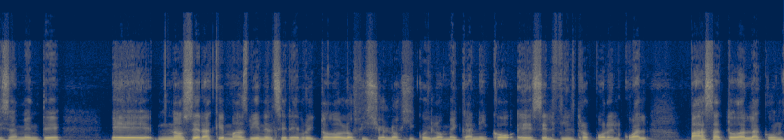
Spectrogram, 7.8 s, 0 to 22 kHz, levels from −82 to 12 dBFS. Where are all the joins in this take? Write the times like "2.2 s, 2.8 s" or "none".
none

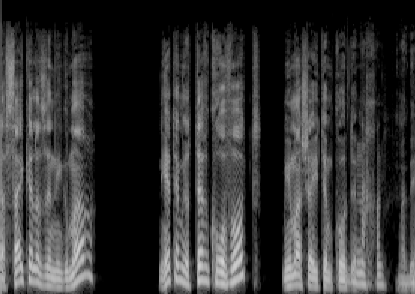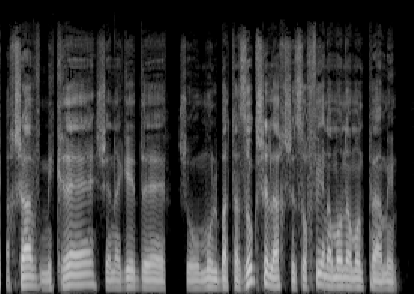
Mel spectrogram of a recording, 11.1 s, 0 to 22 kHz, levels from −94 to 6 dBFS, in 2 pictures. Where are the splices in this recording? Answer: 5.5 s, 7.7 s, 9.8 s

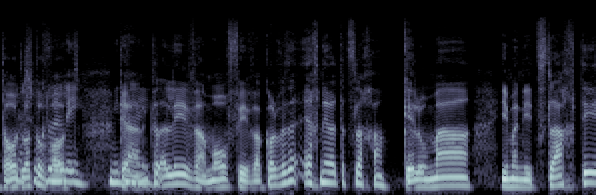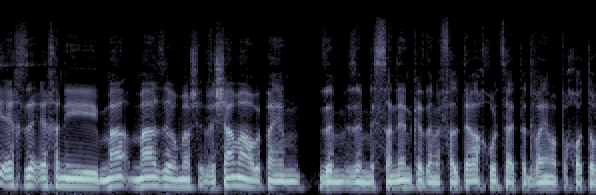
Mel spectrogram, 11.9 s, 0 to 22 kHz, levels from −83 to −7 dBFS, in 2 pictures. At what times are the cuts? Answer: 3.9 s

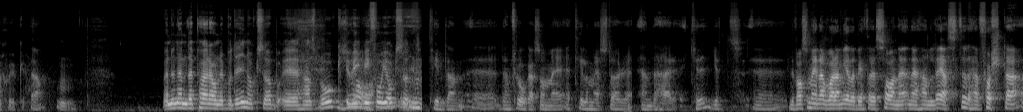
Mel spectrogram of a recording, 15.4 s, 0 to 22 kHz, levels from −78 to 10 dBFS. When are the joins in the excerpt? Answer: 6.3 s, 9.5 s, 11.8 s

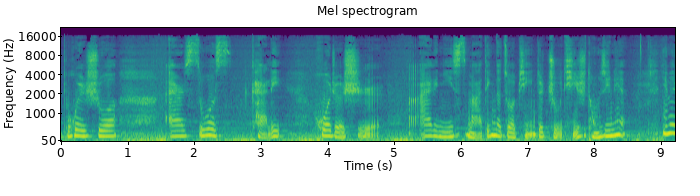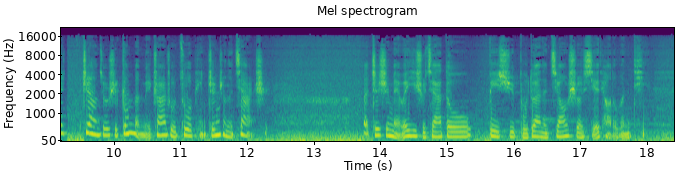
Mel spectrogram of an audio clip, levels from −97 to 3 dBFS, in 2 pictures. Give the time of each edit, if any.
none

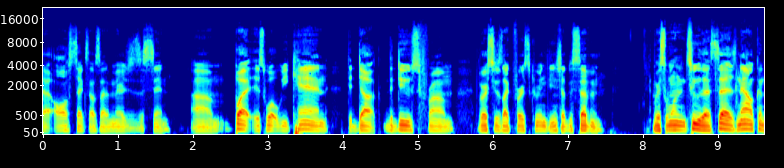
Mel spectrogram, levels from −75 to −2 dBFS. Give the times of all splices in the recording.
none

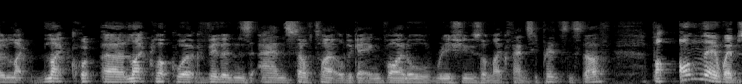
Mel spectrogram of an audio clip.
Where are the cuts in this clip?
none

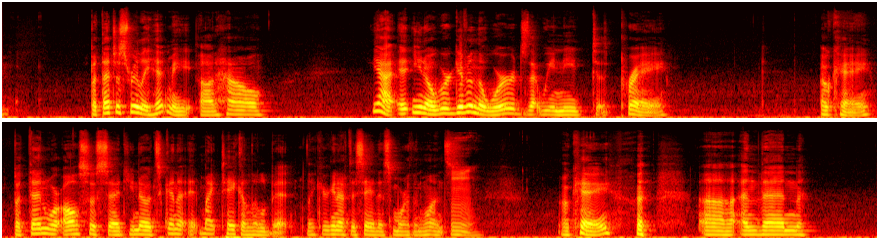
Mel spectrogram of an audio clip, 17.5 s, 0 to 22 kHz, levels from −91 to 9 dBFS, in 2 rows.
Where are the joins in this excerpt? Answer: none

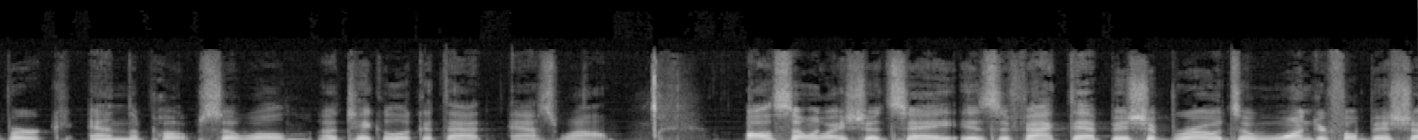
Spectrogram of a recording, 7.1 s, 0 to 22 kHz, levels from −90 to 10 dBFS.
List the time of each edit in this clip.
4.1 s

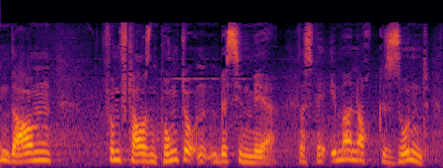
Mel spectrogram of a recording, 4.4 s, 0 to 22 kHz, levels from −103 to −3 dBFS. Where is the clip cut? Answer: 3.0 s

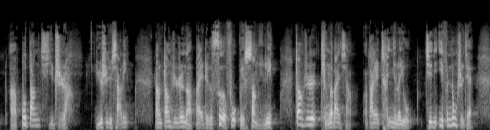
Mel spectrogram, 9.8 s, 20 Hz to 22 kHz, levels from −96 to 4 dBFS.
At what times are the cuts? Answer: none

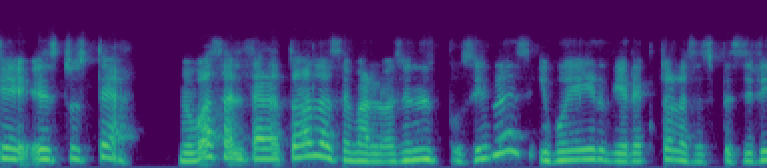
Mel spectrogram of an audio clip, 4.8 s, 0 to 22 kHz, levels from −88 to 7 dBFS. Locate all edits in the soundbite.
none

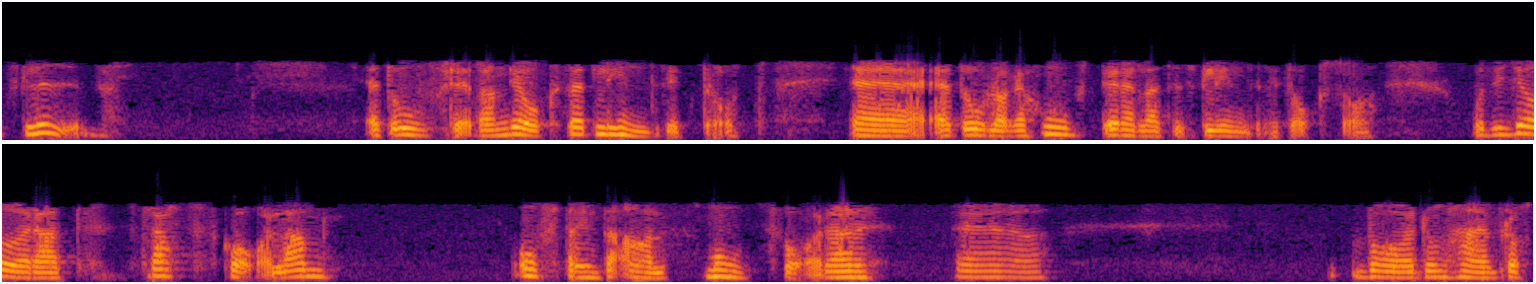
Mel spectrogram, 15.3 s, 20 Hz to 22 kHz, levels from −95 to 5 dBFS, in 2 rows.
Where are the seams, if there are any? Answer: 1.8 s, 8.3 s

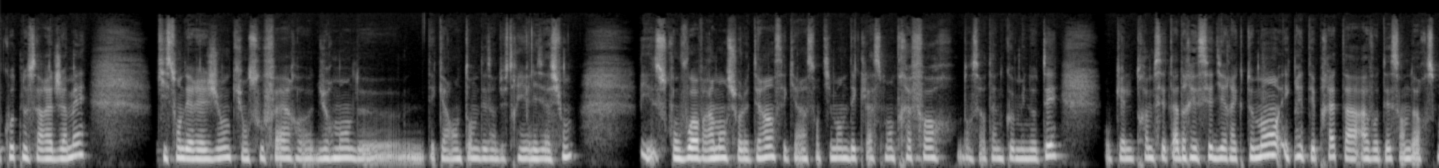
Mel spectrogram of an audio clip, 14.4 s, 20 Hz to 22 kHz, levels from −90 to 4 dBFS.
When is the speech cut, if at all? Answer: 9.0 s, 12.9 s

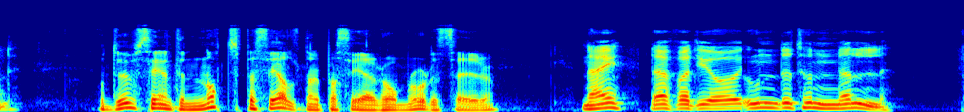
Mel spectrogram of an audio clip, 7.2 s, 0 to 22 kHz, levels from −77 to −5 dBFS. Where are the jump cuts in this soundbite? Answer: 5.6 s

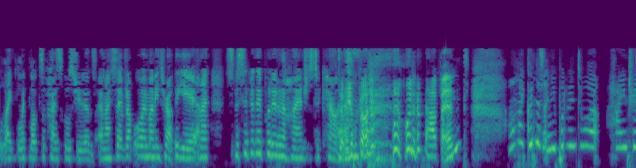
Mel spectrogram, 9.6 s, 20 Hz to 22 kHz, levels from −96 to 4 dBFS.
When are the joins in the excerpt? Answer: 5.1 s

